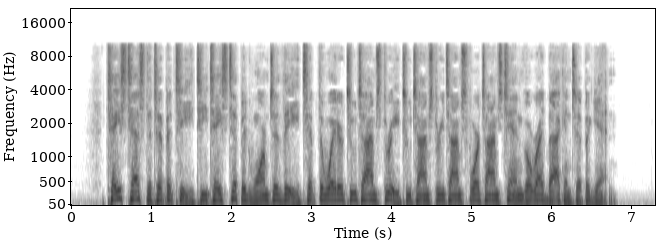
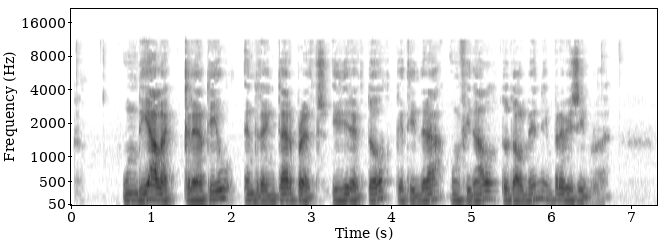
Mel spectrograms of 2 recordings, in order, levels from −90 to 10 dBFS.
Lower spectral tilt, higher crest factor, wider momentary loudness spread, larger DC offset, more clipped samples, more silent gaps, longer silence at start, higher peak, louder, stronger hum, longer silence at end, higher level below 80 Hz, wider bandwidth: second, -4.5 dB/octave vs -6 dB/octave; second, 16 dB vs 22 dB; second, 3 LU vs 12 LU; neither; neither; neither; second, 0.45 s vs 0.65 s; second, -6 dBFS vs 0 dBFS; about the same, -21 LUFS vs -23 LUFS; neither; second, 0.5 s vs 0.65 s; first, -38 dBFS vs -60 dBFS; about the same, 10.5 kHz vs 11.5 kHz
